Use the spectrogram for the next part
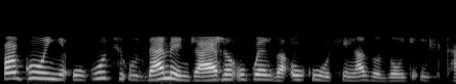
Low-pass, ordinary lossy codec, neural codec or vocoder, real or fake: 3.6 kHz; none; codec, 16 kHz, 2 kbps, X-Codec, HuBERT features, trained on LibriSpeech; fake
